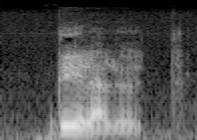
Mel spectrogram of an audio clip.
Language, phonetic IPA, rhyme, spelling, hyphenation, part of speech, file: Hungarian, [ˈdeːlɛløːtː], -øːtː, délelőtt, dél‧előtt, adverb / noun, Hu-délelőtt.ogg
- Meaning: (adverb) before noon, in the forenoon, in the morning (approx. between 9 a.m. and 12 p.m.); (noun) forenoon, morning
